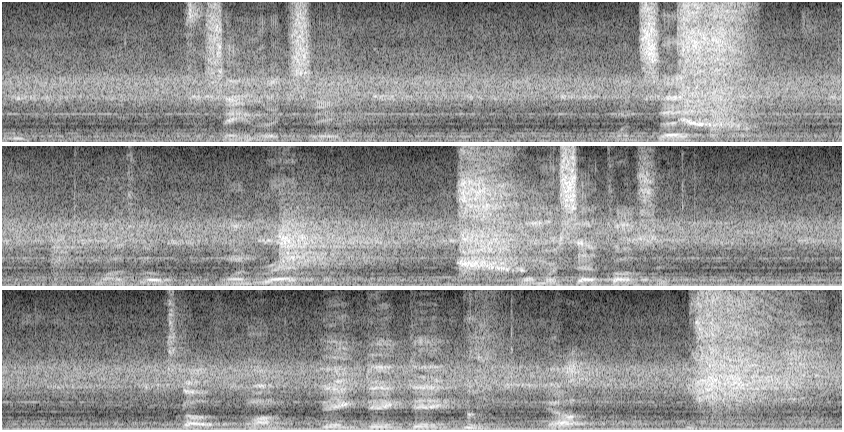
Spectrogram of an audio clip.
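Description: A man shouts encouragement nearby.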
